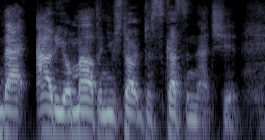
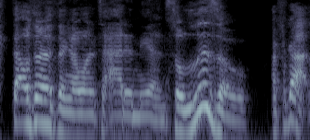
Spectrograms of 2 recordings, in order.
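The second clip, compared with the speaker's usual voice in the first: ordinary delivery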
